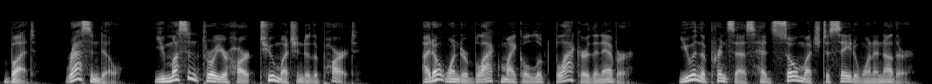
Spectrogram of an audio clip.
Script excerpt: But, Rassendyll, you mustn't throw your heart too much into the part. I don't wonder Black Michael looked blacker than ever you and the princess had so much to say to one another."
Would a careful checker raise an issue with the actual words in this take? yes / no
no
